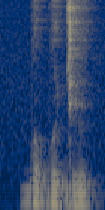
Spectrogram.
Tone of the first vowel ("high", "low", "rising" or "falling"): falling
